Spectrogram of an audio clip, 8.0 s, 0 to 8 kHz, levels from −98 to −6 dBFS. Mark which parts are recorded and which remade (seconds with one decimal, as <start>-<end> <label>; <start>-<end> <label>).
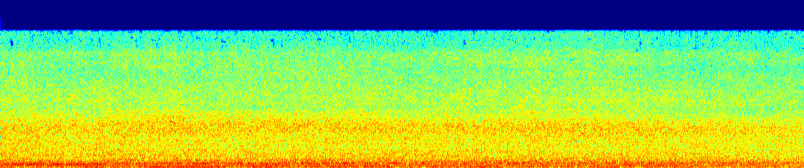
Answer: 0.0-8.0 recorded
